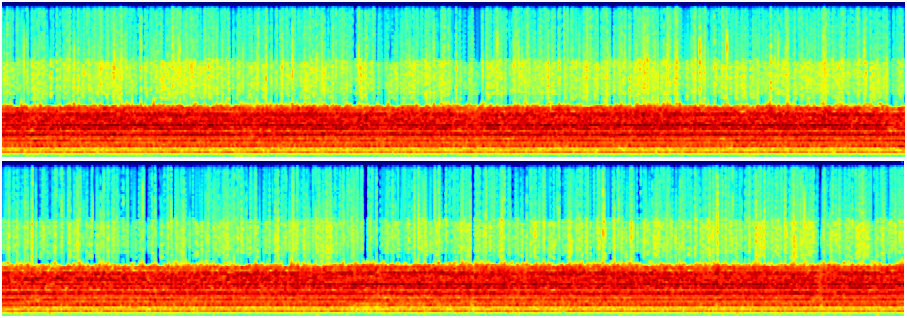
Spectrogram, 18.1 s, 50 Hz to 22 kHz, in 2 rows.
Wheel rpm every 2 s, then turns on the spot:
230, 240, 230, 230, 230, 230, 230, 230, 240.
none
